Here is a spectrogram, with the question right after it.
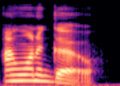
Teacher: You'd probably say, I want to go. You still maintain the schwa reduction on the word to, but you avoid the full wanna blend.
